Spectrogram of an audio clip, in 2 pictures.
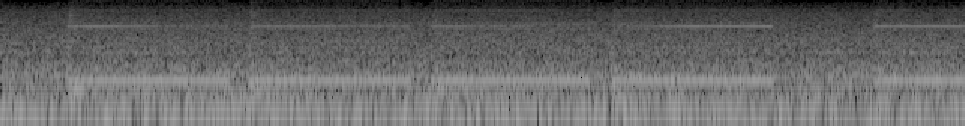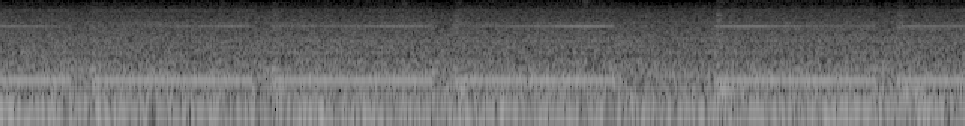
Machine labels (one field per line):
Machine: slide rail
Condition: normal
